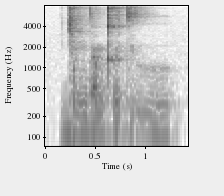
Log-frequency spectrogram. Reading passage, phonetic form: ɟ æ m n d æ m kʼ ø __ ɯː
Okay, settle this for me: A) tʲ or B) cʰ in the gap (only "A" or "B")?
A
